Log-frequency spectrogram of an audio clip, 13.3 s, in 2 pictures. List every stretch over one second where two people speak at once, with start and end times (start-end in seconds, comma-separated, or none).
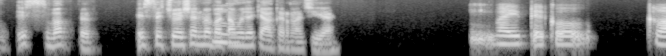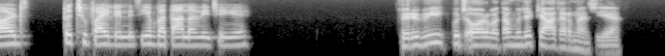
none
